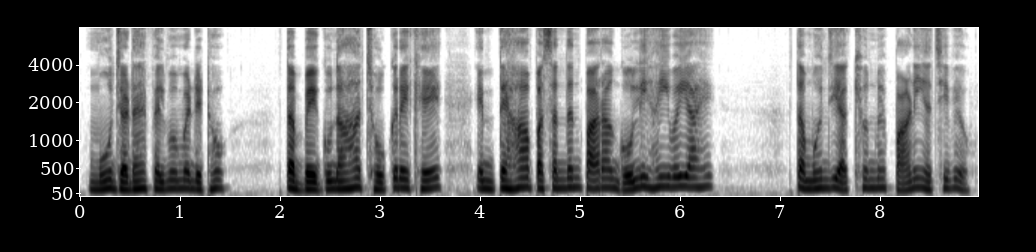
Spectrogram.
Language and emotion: Sindhi, sad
